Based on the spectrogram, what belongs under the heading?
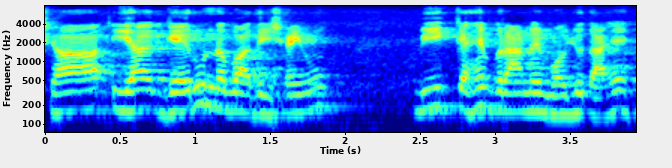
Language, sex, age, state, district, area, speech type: Sindhi, male, 60+, Madhya Pradesh, Katni, urban, read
